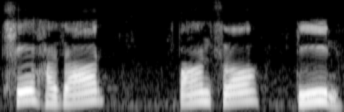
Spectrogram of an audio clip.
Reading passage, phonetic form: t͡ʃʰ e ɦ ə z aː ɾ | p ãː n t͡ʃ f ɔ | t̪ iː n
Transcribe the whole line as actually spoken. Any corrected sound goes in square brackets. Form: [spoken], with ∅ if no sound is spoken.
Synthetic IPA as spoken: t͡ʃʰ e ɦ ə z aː ɾ | p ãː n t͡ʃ [s] ɔ | t̪ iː n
